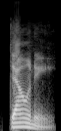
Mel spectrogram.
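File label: "downy", American English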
